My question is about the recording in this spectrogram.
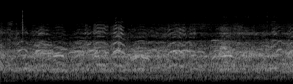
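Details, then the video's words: Snow geese flying out at sunset from Sacramento National Wildlife Refuge in waves, many birds honking together in a steady, thick wall of high nasal yelping. "Waves of Snow Geese Sunset Fly-out"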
